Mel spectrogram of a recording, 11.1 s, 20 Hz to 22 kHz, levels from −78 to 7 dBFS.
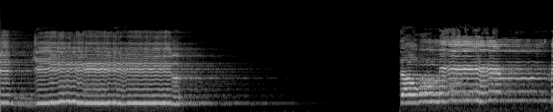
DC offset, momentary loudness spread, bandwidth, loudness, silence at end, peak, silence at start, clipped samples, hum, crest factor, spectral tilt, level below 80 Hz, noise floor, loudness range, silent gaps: under 0.1%; 14 LU; 9.6 kHz; -16 LUFS; 0 s; -2 dBFS; 0 s; under 0.1%; none; 18 dB; 0 dB/octave; -72 dBFS; -86 dBFS; 11 LU; none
